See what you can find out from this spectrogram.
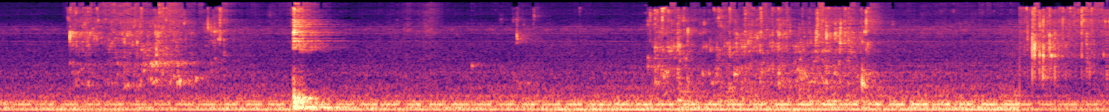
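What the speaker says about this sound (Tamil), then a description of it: "இப்போ மிக்சியை அலசிட்டு அந்த தண்ணி சேர்த்துக்கலாம்" Rinse water from a mixer jar goes into a chutney as faint drips and a soft trickle, with one small splash near the start over a low steady hum.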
